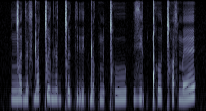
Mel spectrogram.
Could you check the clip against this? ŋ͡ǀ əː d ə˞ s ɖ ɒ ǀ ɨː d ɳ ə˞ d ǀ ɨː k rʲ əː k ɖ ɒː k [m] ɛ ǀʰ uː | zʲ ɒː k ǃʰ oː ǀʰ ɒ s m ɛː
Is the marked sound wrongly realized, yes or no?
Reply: no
